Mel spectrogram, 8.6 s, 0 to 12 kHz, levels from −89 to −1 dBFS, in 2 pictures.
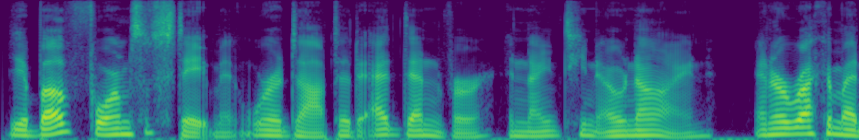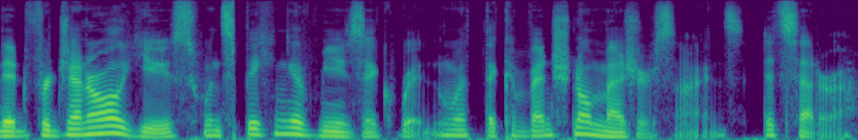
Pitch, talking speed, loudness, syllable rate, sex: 120 Hz, 210 wpm, -21 LUFS, 6.7 syllables/s, male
